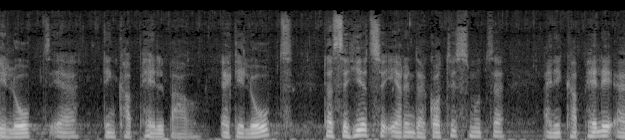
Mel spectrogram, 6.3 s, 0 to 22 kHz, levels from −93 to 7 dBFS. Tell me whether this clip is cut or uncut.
cut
